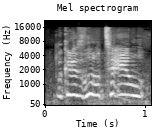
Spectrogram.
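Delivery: high, loud cooing; gushing delight. Real, not acted. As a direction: gush over something tiny. Gushing over baby animal.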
